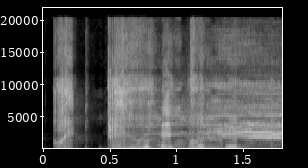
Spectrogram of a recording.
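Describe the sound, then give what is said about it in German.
A squeaky, fart-like rubbing noise in several short squeals and bursts, fairly loud, with a brief pause after the first burst. “Also zum Beispiel so mit so zwei Tonschuhen aneinander reiben, so, die sich natürlich komplett anders anhören.”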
